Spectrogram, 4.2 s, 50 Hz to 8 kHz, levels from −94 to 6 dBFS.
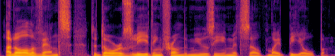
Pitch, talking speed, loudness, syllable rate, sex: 105 Hz, 185 wpm, -20 LUFS, 4.8 syllables/s, male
